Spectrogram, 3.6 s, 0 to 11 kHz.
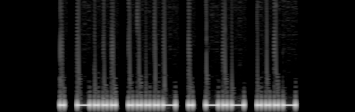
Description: Morse code, heard as a keyed tone, about 28 wpm, 700 Hz. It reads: EB4EKV
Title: DXCC-100 Call Signs - 6 Characters - Repeated 3x - 28wpm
